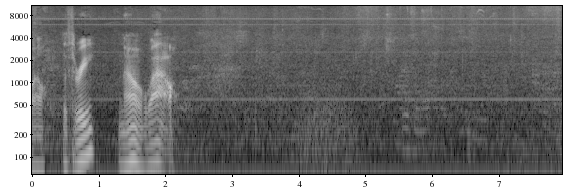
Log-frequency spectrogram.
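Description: Pool balls knock together and roll across the table.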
